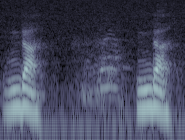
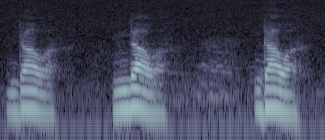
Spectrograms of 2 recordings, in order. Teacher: A slight N sound before the D. Okay, very slight. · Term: pre-nasal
